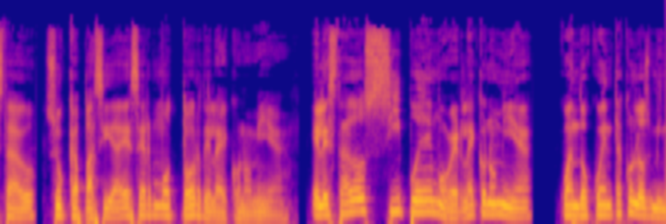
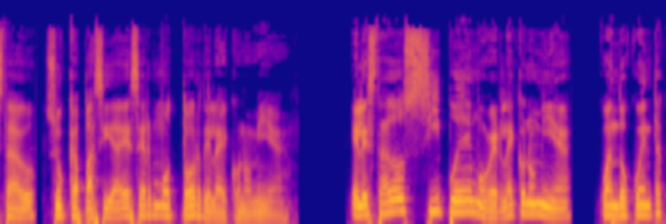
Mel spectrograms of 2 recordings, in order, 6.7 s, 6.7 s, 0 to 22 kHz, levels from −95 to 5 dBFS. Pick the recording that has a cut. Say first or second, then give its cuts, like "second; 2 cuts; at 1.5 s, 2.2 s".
first; 1 cut; at 3.0 s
